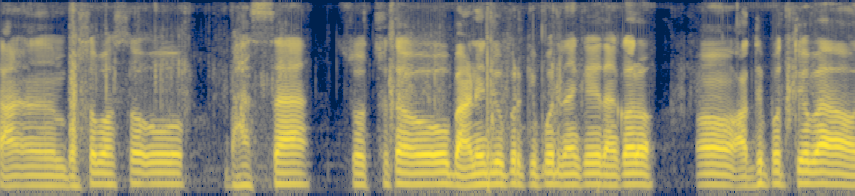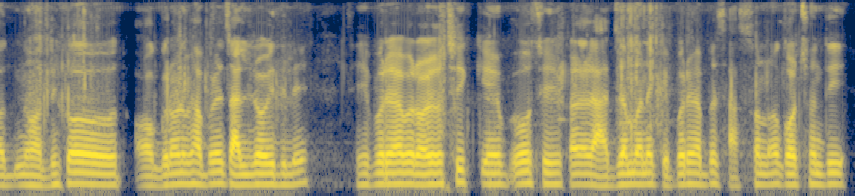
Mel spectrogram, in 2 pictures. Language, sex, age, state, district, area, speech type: Odia, male, 18-30, Odisha, Ganjam, rural, spontaneous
